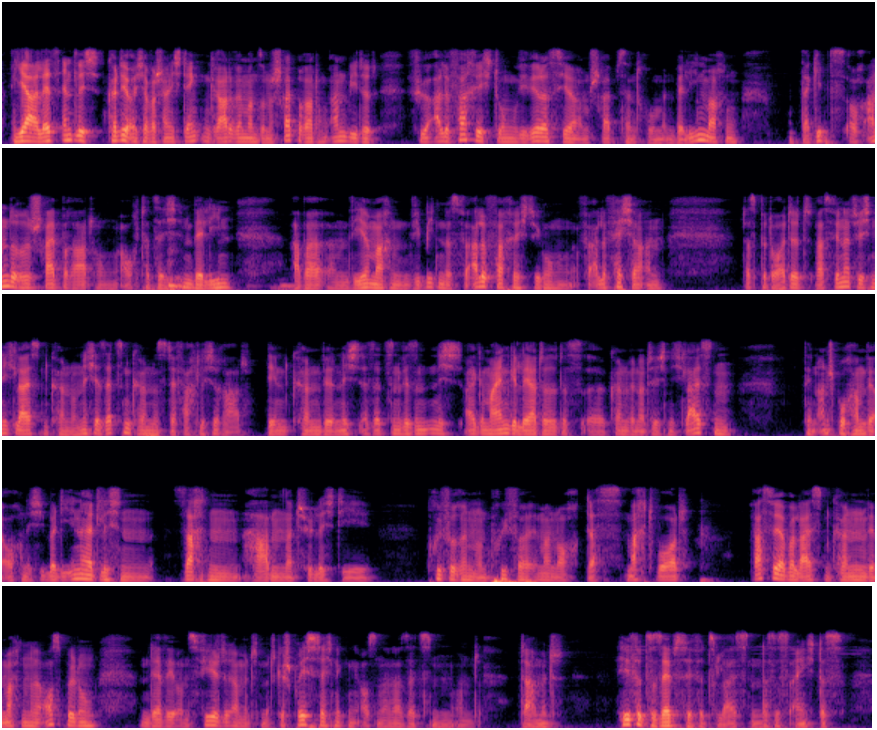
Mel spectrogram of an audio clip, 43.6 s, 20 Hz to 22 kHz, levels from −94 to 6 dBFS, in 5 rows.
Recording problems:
high frequencies cut off; noticeable; nothing above 5 kHz

